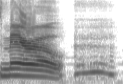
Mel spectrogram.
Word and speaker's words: Marrow: from the crystal Morrow I keep pronouncing it tomorrow it's marrow ah okay it's fine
